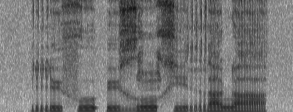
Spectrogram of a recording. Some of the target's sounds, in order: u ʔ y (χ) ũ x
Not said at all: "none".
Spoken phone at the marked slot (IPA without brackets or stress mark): ɣ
